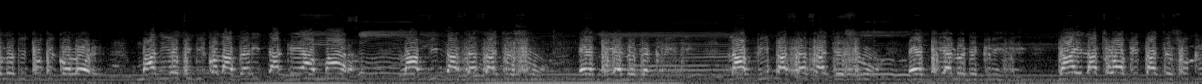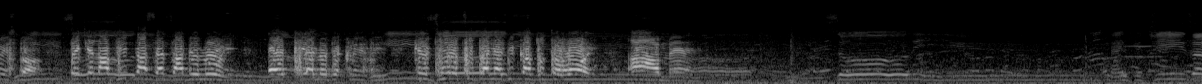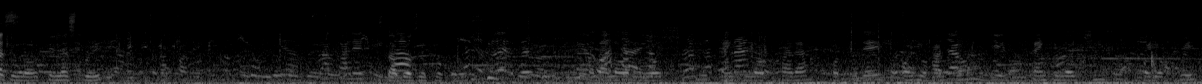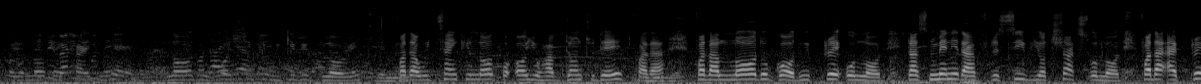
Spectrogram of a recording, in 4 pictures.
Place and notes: Turin - Italie
À l'entrée du marché - prédicatrices : "Give your life to Jesus Christ ! Do not die and go to hell !"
